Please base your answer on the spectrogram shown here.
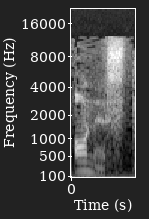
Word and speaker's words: honest: uh not a an because the H is silent h is consonant but we don't pronounce it it's silent that's why we follow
